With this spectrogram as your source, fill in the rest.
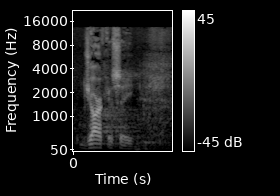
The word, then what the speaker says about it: Jarkesy: for these claims and by the way it's pronounced jassy uh not not a number of other ways that that it's been pronounced by by many um the the bottom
